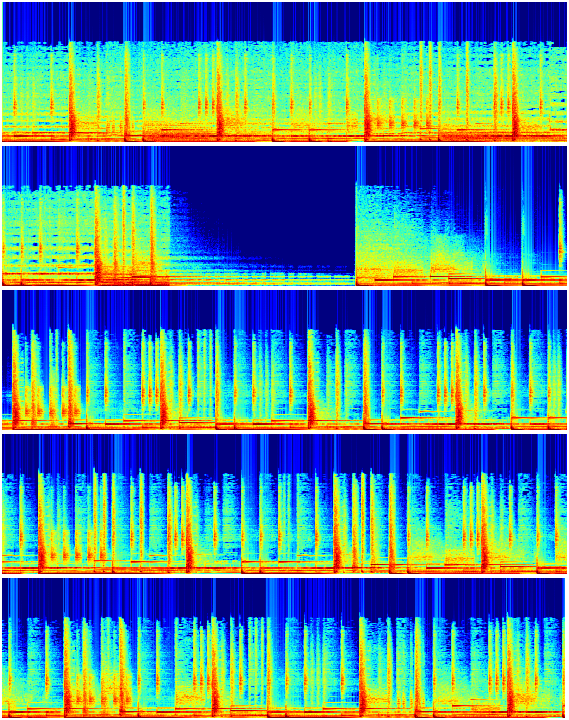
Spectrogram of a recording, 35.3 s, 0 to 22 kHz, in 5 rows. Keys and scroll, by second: 16.3 ctrl+t, 24.9 BackSpace, 27.2 BackSpace, 29.7 ctrl+a.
